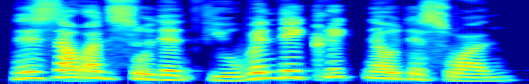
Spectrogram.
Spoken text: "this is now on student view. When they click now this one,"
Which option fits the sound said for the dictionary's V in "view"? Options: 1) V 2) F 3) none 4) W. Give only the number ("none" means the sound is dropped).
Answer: 2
